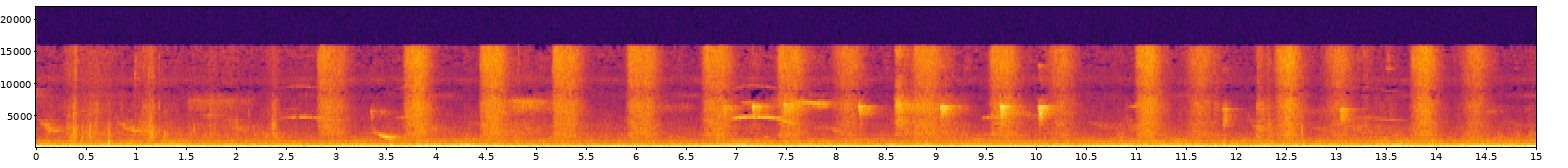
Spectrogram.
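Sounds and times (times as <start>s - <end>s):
small birds chirping: 0.0s - 15.0s
steady low rumble: 0.0s - 15.0s
pulsing hiss: 2.8s - 14.8s.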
